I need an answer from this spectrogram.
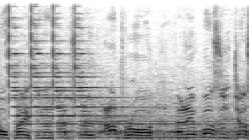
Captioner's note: bell ringing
